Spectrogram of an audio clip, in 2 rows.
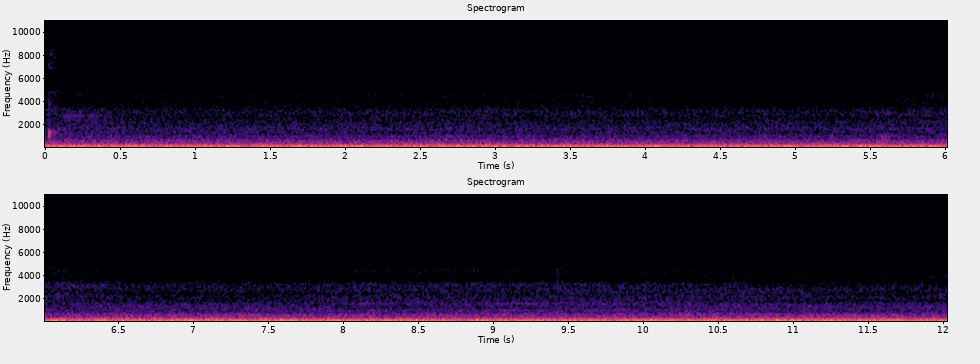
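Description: Dometic 13.5K BTU rooftop air conditioner running, a steady low hum that does not change.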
